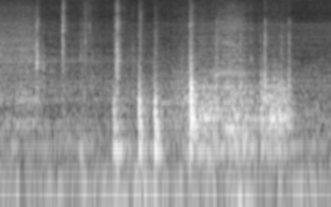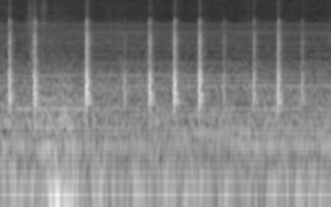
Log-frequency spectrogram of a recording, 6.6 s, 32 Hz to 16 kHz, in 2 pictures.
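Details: DEC Multia UDB VX40 computer at power-on after reseating a power supply connector that had popped out: faint sharp irregular ticks about twice a second from the small speaker over quiet fan hiss, cause undetermined.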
